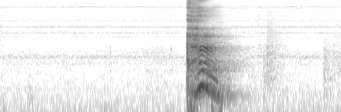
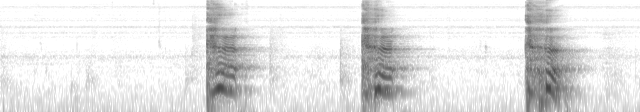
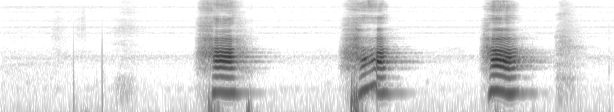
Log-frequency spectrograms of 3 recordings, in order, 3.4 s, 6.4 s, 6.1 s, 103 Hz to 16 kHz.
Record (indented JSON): {
  "cough_length": "3.4 s",
  "cough_amplitude": 5106,
  "cough_signal_mean_std_ratio": 0.27,
  "three_cough_length": "6.4 s",
  "three_cough_amplitude": 4204,
  "three_cough_signal_mean_std_ratio": 0.35,
  "exhalation_length": "6.1 s",
  "exhalation_amplitude": 13050,
  "exhalation_signal_mean_std_ratio": 0.3,
  "survey_phase": "beta (2021-08-13 to 2022-03-07)",
  "age": "18-44",
  "gender": "Female",
  "wearing_mask": "No",
  "symptom_cough_any": true,
  "symptom_runny_or_blocked_nose": true,
  "symptom_sore_throat": true,
  "symptom_change_to_sense_of_smell_or_taste": true,
  "smoker_status": "Never smoked",
  "respiratory_condition_asthma": false,
  "respiratory_condition_other": false,
  "recruitment_source": "Test and Trace",
  "submission_delay": "2 days",
  "covid_test_result": "Positive",
  "covid_test_method": "RT-qPCR",
  "covid_ct_value": 29.5,
  "covid_ct_gene": "ORF1ab gene",
  "covid_ct_mean": 30.1,
  "covid_viral_load": "130 copies/ml",
  "covid_viral_load_category": "Minimal viral load (< 10K copies/ml)"
}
